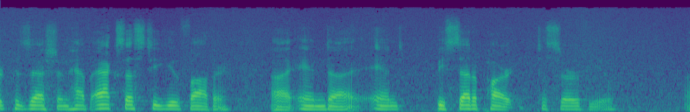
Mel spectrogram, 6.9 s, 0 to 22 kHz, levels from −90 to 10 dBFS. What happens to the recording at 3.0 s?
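Nothing goes wrong at 3.0 s: the speech continues intact, with only the room's own background noise audible beneath it, about 22 dB lower.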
